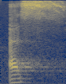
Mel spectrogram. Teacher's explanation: Makhrajnya dari ujung lidah sebagaimana huruf sin. Ujung lidah dua gigi dirapatkan, yang atas dan bawah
